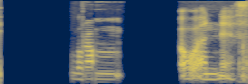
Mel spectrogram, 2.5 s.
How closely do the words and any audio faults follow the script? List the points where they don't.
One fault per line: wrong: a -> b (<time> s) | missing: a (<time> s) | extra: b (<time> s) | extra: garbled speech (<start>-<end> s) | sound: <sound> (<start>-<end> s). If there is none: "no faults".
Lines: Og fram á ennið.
sound: dropout (0.9-1.0 s)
